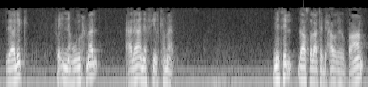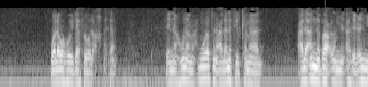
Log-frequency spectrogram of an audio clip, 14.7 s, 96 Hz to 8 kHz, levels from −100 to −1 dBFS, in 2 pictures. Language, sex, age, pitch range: Arabic, male, 40-59, 115-125 Hz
